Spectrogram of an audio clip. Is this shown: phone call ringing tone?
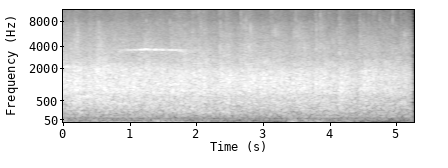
no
